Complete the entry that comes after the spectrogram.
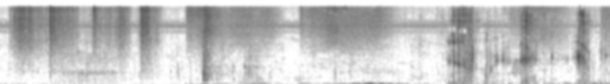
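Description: A horse named Homero, a purebred chestnut Arabian, crunches and chews an apple on a horse ranch, with repeated crisp, crackling bites and wet grinding in an irregular rhythm, moderately loud with no talking.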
